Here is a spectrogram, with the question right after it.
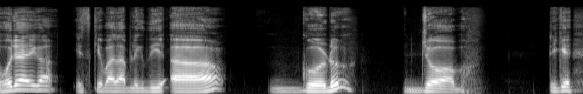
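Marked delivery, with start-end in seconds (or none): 1.7-4.6 "a ... good ... job" with long pauses between words; word-by-word dictation. Shown as a demonstration. ("a", "good", "job" रुक-रुक कर लिखवाते हुए)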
